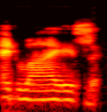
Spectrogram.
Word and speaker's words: advise: S sound advice but the one with the S actually has the z sound like adise the one with the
